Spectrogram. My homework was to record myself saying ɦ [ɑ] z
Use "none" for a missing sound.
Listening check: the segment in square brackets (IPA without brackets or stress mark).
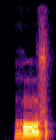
ɔ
